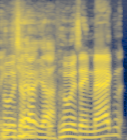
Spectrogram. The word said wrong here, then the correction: manga: Magna? Am I saying it right? Why do I feel like I'm not? – Magna cum laude? – Magna. – Manga. – Manga. – Manga. – Manga. – Oh, yeah. Manga.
